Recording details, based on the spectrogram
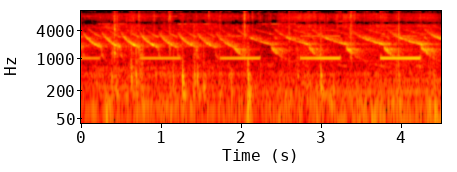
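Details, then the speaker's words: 1992 GMC Sierra 1500 Z71 with a newly installed Viper 5706V alarm, repeating falling siren sweeps alternating with steady tones; triggered alarm sounds until disarmed. "the alarm will go off until you disarm it"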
